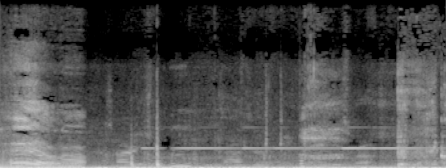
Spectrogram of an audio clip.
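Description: Low, steady road and engine rumble inside a moving car's cabin, with people's voices over it. A thin, steady high tone runs from about a second and a half in.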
